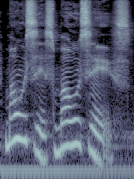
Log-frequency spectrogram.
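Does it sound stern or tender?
tender. It is said as a tender call.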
